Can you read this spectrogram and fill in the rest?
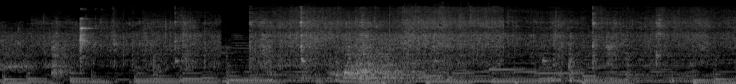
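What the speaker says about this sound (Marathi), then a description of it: "छान परतून घेऊया अजून एकदा" Black masala, chili powder and salt sauté in a pan for a wild vegetable curry, a dense continuous sizzle with the constant scrape and clink of a stirring spoon, close and steady.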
